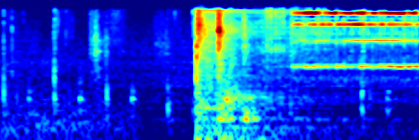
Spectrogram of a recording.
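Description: A telephone rings in The Stanley Parable Ultra Deluxe game, bursting in loud and close halfway through after quieter shuffling, then holding a steady electronic tone.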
